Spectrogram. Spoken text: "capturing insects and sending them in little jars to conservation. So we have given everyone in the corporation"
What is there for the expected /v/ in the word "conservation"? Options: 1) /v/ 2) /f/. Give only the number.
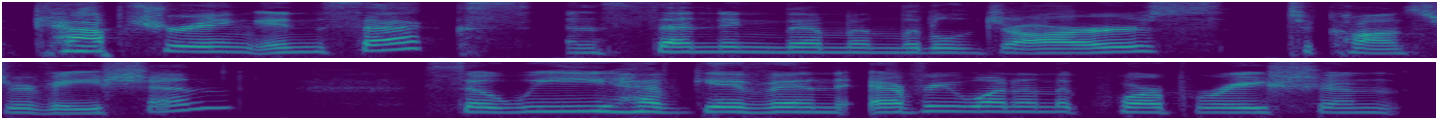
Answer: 1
